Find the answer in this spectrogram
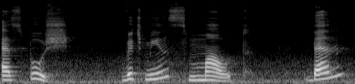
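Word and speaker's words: bouche: ओ यू सी एच ई बट इट is pronounced as बुश which means mouth then the other words word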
